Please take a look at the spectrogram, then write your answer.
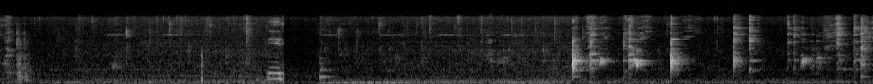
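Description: Mutton sizzles and fries in a pan after paneer, with a steady crackling hiss under frequent scraping and stirring clatter from a utensil against the pan, the stirring growing busier toward the end.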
